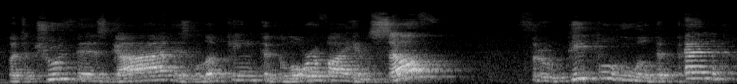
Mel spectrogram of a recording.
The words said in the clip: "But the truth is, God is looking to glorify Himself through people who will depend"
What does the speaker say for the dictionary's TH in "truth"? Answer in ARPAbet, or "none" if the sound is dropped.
TH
